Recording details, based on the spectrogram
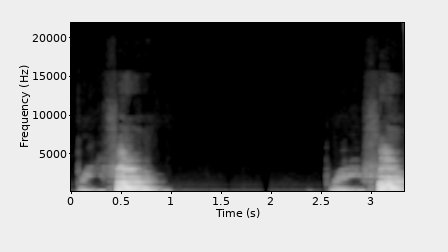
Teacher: el acento va al final de la palabra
